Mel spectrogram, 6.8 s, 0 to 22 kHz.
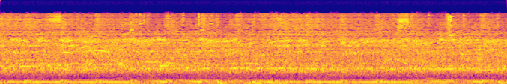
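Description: A video game stadium crowd at an American football game on PS4 roars steadily through a big third-down moment, a dense continuous wash of cheering with no break.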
